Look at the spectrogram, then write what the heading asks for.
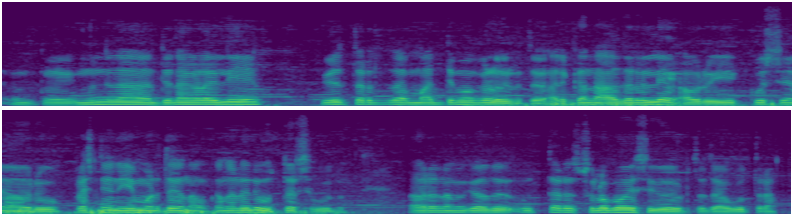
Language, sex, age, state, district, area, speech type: Kannada, male, 18-30, Karnataka, Koppal, rural, spontaneous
